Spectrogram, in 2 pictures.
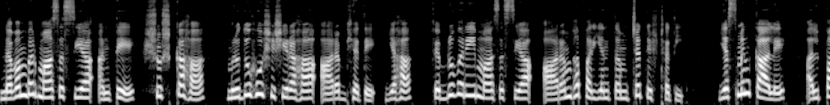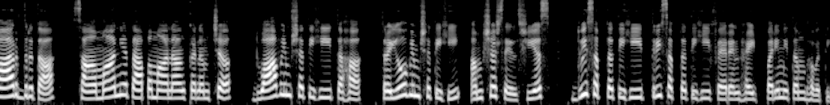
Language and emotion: Sanskrit, neutral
